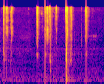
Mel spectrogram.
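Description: Half a dozen light, sharp clicks and taps from working a computer's input device to pick a colour in a drawing program, the sharpest about a second and a quarter in.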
